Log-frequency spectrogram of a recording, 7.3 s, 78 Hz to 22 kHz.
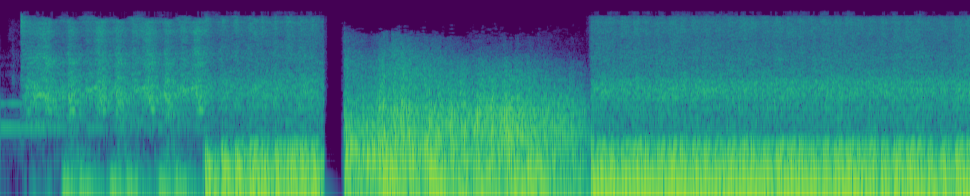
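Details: Ducati 996 first engine start after months-long rebuild; cranks, fires and settles into lumpy twin idle, then blips cleanly without knocks; normal start and revving.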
